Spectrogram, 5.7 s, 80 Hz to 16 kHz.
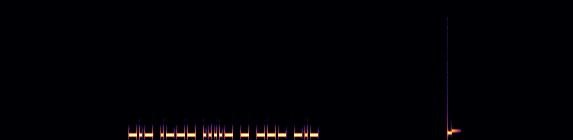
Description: Morse code, heard as a keyed tone, about 44 wpm, 690 Hz. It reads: KJ4TOK
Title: USA Call Signs Repeated 3x 45wpm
